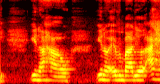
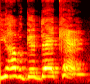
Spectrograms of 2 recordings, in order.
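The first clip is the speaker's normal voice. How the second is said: much higher and louder sing-song goodbye; mock sweet farewell; 11 semitones higher, 5 dB louder than usual. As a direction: send her off with syrupy sarcasm. Retold mock farewell to Karen.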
